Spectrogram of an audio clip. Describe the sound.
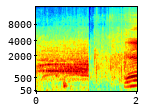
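A burst of hand clapping with some cheering fills the first second, then cuts off abruptly as voices start talking and a voice rises toward the end.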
